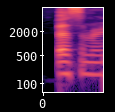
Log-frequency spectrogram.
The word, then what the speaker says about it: Bessemer: It's structured this way on purpose, and there's a reason they set up shop in a town like Bessemer. Is that how it's pronounced? Bessemer, yeah.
